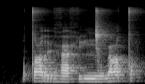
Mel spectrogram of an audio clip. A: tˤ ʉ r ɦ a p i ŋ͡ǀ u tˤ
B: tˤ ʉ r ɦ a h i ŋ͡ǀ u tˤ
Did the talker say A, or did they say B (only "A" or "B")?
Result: B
